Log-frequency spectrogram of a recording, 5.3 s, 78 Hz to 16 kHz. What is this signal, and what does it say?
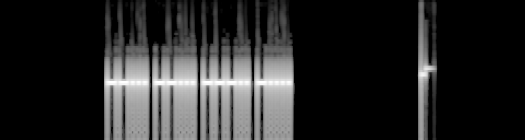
Morse code, heard as a keyed tone, about 40 wpm, 700 Hz. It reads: 7786
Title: Numbers - 4-Digit 40wpm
